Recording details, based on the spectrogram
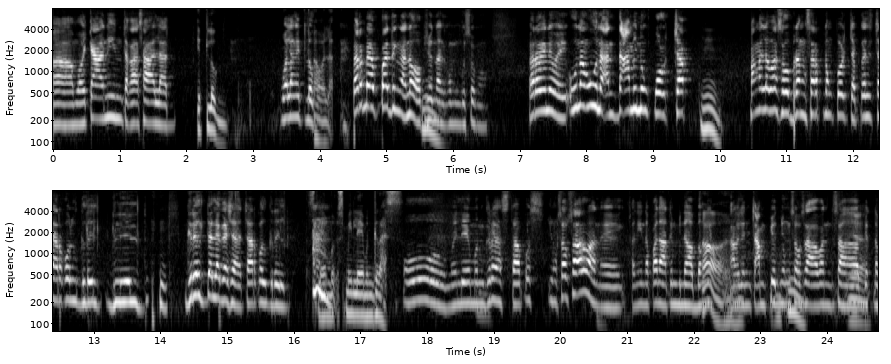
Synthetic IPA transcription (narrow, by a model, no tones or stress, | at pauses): ʔamoɐjkaːnɪnt͡ʃɐkasaːlɐd̪̚ | ʔɪt̪loɡ̚ | wɐlaŋʔɪt̪lowɐ̰la̰pɛːɾomɐpːwɛːd̪ɪŋɐno̞ʔopʃonalkʊmŋɡʊst̪omo | pɛːɾoʔɛnɪwejʔuːnɐŋʔuːnɐʔɐnd̪aːmɪnʊŋpoɹt̪̚t͡ʃap̩̚ː | ɐŋɐlɐwasoːbɾɐŋsɐɾap̚nɐŋpoɾt̪̚t͡ʃap̚kɐsɛt͡ʃaɾkolɡɾɪld̪̚ɡɾɪld̪ | ɡɾɪld̪̚t̪ːɐlɐɡaʃat͡ʃaɾkolɡɾɪld̪̚ | ɛsmɐjlɛmonɡɾasʔoːmɐjlɛːmonɡɾast̪aːpo̞sjʊŋsɐwsaːwɐnɛkɐniːnɐpɐnaːt̪ɪnbɪnaːbɐŋɡat̪ːɐlɐɡant͡ʃampjonjʊŋsɐwsaːwɐnsɐbjɛt̪nɐ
